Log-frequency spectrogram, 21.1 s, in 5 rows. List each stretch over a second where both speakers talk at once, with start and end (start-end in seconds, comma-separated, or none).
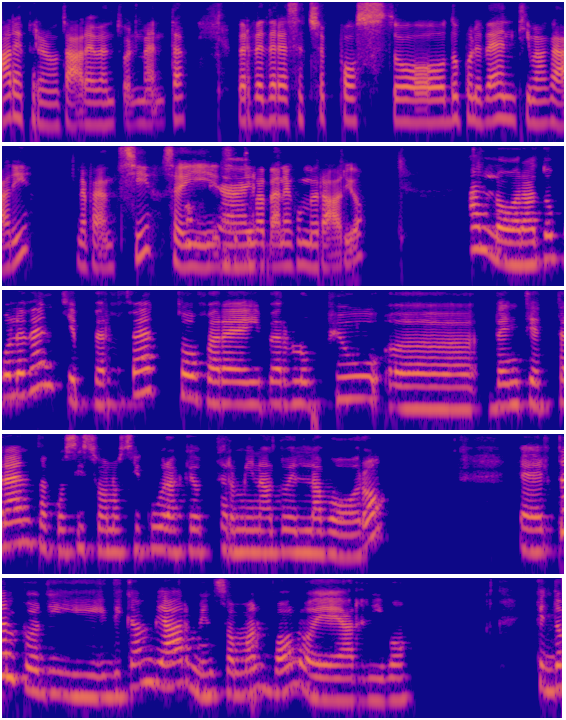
none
